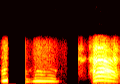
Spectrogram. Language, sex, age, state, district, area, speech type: Bengali, female, 60+, West Bengal, Kolkata, urban, conversation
